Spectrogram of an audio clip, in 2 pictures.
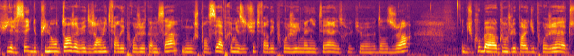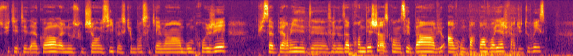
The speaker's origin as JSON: {"language": "French", "country": "France", "said": "Et puis nous, on vient de France, on arrive là-bas"}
